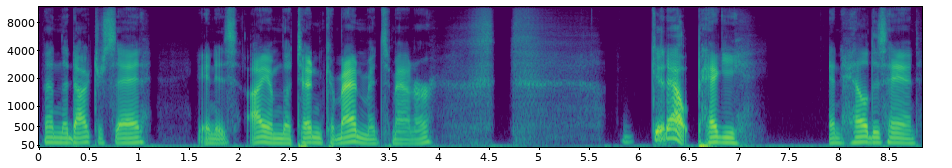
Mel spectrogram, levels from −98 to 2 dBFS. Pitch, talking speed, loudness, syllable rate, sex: 115 Hz, 130 wpm, -21 LUFS, 4.4 syllables/s, male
